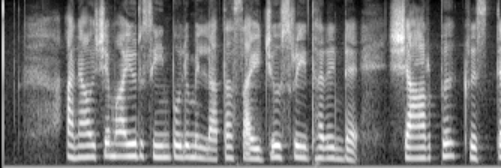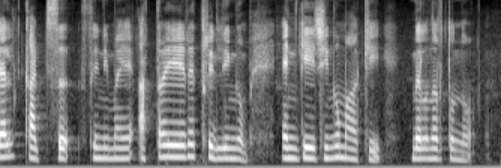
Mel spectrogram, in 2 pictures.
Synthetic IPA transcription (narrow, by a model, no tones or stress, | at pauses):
ɐnaːʋɐɕjɐmaːjo̞ɾusiːnpo̞ːlumilːaːt̪ːɐsɐ̰jd͡ʑoːsriːd̪ʱɐɾinde̞ | ɕaːrpɨkristɐlkɐʈsɨ | sinimɐjeʔɐt̪rɐjeːɾe̞t̪rilːiŋɡum | e̞nɡeːd͡ʑiŋɡumaːkːi | niɭɐnirt̪ːunːṵ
